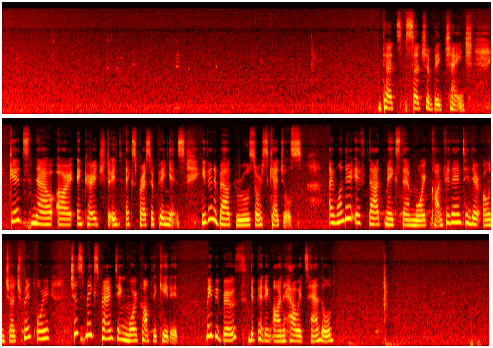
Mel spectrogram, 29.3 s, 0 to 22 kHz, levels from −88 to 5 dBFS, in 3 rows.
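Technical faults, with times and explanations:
Throughout, gain pumping: background swells about 15 dB in pauses and ducks under loud speech instead of gating off, likely a fast limiter fighting excessive gain.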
